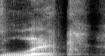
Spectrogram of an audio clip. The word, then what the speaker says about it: lich: I won't change it unless it's Lich in which case I refuse to change the way I pronounce it anyway in which is it lick lick lick yeah it's a litany I find sometimes I find certain pronunciations are narrative ly good love you baby yeah yeah record says yes lick yeah see I prefer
